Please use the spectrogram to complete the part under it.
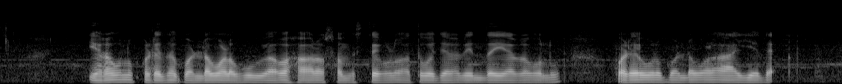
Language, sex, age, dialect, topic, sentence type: Kannada, male, 36-40, Central, banking, statement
